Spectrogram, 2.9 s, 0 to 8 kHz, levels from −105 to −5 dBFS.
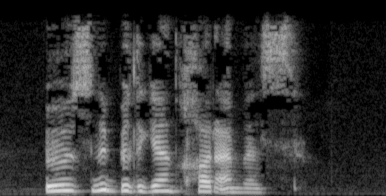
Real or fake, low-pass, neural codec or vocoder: real; 7.2 kHz; none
